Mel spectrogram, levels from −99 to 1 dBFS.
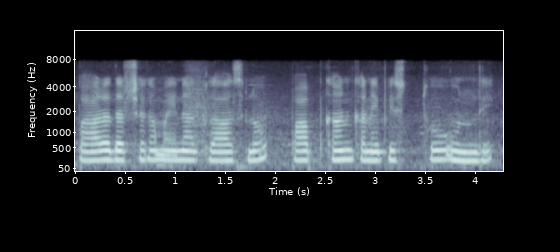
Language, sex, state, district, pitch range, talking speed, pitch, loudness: Telugu, female, Telangana, Hyderabad, 195-210 Hz, 70 wpm, 205 Hz, -16 LUFS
